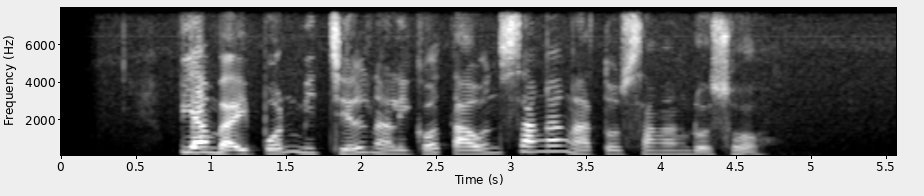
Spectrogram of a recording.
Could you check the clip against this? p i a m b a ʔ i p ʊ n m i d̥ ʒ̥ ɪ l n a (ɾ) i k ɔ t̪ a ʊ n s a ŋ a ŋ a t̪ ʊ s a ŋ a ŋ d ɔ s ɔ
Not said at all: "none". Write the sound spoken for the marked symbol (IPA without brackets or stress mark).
l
